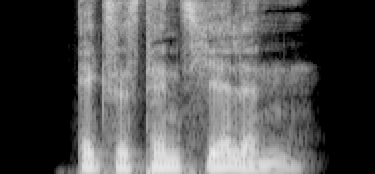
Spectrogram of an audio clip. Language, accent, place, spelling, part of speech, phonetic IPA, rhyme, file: German, Germany, Berlin, existenziellen, adjective, [ɛksɪstɛnˈt͡si̯ɛlən], -ɛlən, De-existenziellen.ogg
- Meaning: inflection of existenziell: 1. strong genitive masculine/neuter singular 2. weak/mixed genitive/dative all-gender singular 3. strong/weak/mixed accusative masculine singular 4. strong dative plural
